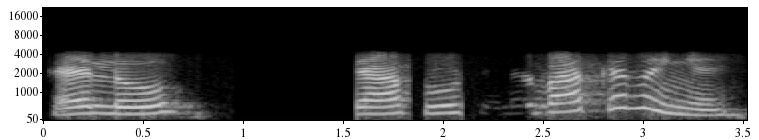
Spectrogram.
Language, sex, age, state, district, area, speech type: Urdu, female, 30-45, Uttar Pradesh, Shahjahanpur, urban, conversation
